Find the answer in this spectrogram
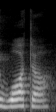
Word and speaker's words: water: being said that ah that ra is being not pronounced so you won't say water rather you say water water so that's how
